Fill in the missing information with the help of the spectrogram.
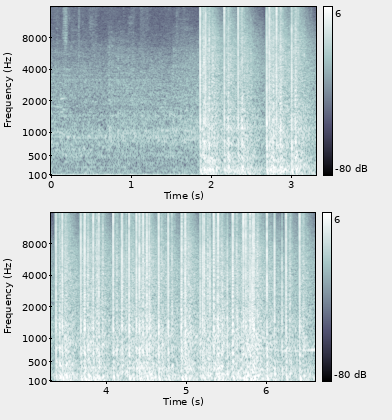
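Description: Fireworks display. A steady low hum runs for about two seconds, then a dense, loud barrage of rapid bangs and crackling begins and keeps going as the aerial shells burst.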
